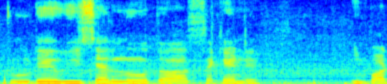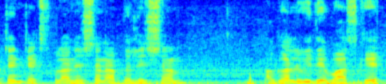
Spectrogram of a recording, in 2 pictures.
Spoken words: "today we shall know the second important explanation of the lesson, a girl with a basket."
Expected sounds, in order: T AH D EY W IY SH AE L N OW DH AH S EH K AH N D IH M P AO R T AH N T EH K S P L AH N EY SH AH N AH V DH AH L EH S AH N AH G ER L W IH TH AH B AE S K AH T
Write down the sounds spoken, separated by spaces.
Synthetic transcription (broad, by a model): T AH D EY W IY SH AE L N OW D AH S EH K AH N D IH M P AO R T AH N T EH K S P L AH N EY SH AH N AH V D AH L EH SH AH N AH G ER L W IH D AH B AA S K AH T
